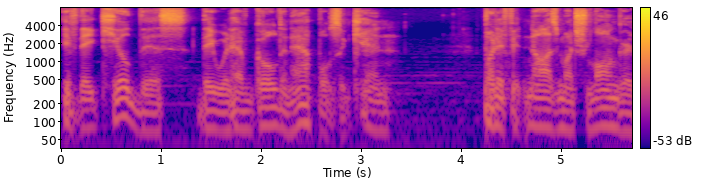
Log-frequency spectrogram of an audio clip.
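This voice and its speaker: Gruff storybook devil, voiced by a male narrator: very low, breathy, slow, faint music bed. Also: fairly bright tone, exaggerated voice. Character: gruff male devil, ill-tempered and menacing.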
